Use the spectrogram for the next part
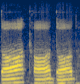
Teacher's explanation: আমাদের জীবটা দাঁতের ওপরের পাটির সাথে লেগে উচ্চারিত হচ্ছে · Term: দন্ত ব্যঞ্জন, দন্ত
